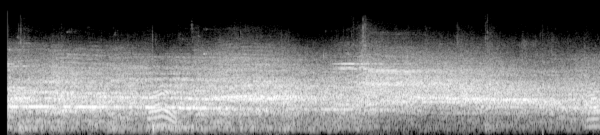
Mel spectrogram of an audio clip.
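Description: Volleyball rally on an indoor court: ball contacts and sneaker squeaks on the court floor over a steady din of spectator and player voices.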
